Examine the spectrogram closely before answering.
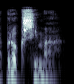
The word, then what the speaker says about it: próxima: Hasta la próxima. The O of próxima has an accent, so the stress is on the first syllable.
